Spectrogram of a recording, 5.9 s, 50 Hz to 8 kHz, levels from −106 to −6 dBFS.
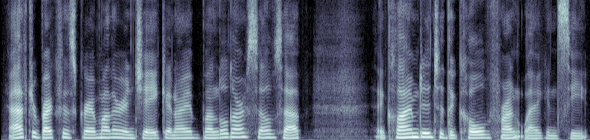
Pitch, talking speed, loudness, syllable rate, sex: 190 Hz, 185 wpm, -18 LUFS, 5.5 syllables/s, female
